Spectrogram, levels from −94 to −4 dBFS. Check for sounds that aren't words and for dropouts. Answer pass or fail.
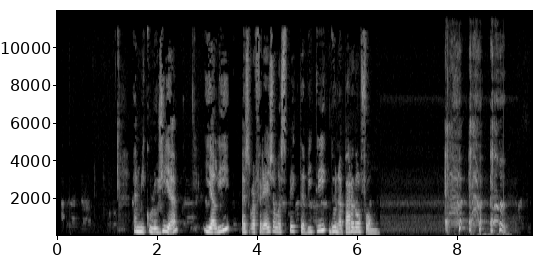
fail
